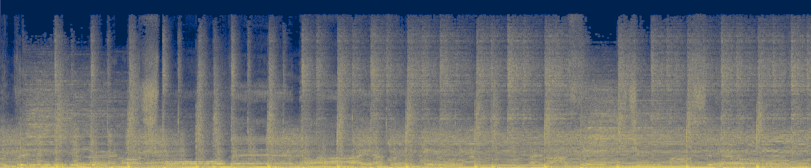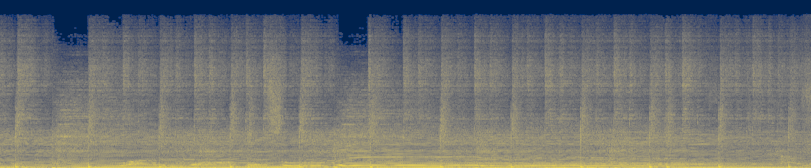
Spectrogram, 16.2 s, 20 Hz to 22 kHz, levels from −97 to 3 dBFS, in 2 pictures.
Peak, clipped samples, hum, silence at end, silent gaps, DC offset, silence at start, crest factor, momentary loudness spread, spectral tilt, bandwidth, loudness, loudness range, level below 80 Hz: 0 dBFS; under 0.1%; none; 0 s; none; under 0.1%; 0 s; 12 dB; 3 LU; -5.5 dB/octave; 19 kHz; -14 LUFS; 2 LU; -28 dBFS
